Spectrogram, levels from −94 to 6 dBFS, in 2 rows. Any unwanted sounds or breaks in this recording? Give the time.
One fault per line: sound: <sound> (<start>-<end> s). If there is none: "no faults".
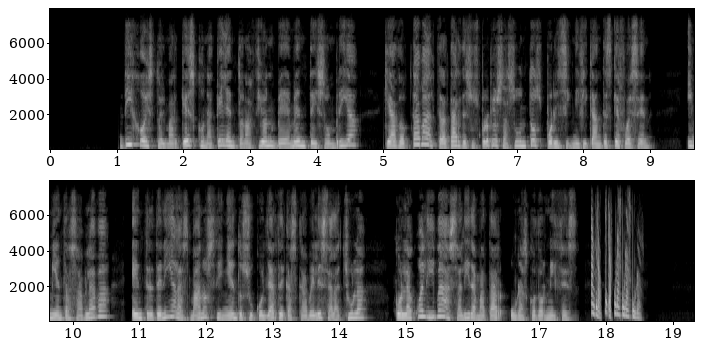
sound: chirp (17.8-18.6 s)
